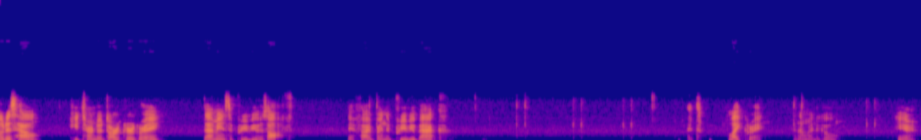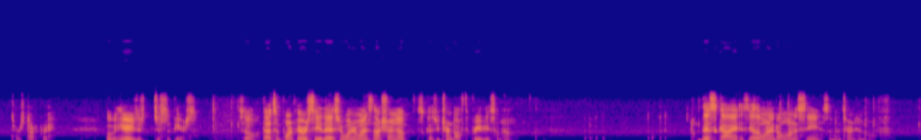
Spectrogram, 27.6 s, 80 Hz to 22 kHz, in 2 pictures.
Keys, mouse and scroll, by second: 0.3 scroll up 1, 5.6 right click, 8.6 click, 11.9 right click, 13.0 click, 22.6-23.0 scroll down 4, 23.5 scroll up 3, 24.2 click, 25.6 right click, 26.8 click.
